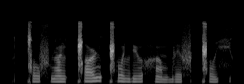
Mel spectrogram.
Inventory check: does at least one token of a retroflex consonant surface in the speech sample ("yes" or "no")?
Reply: yes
